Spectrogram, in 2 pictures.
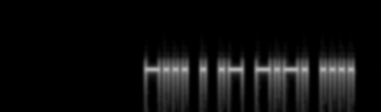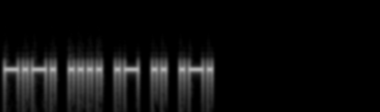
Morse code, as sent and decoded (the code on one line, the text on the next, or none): -... .- -.-. .... / -.-. .... .- .. .-.
BEACH CHAIR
